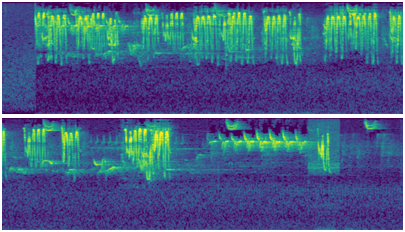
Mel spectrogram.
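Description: American robin giving a quick run of bright, squeaky chirping phrases, each about half a second long and separated by brief pauses, over faint background hiss.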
